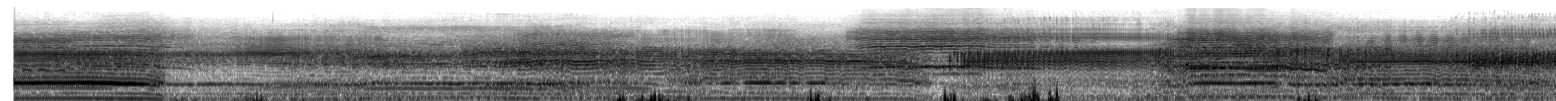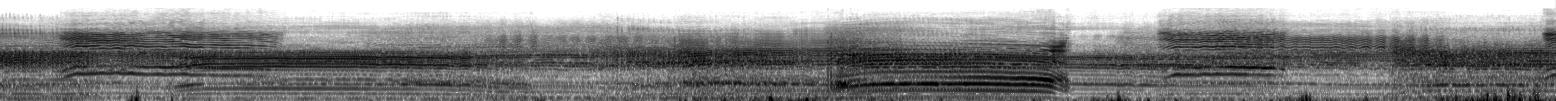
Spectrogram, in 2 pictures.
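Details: A whole flock of sheep bleats loudly and almost without pause, upset after lambing groups were just combined, many overlapping wavering calls of varied pitch from several animals at once, with occasional knocks and rustling.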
